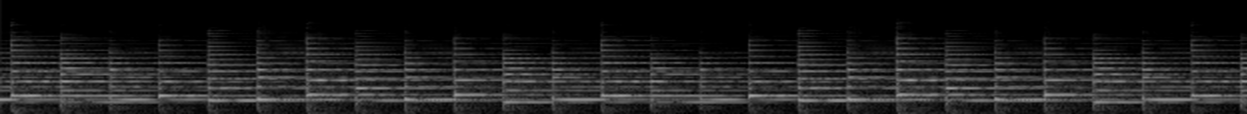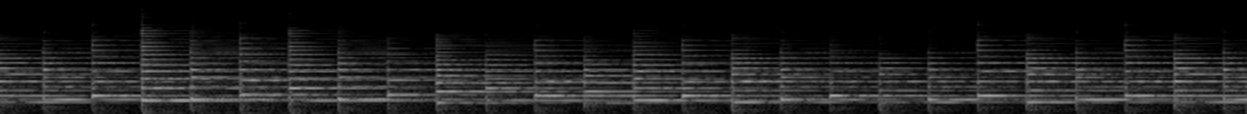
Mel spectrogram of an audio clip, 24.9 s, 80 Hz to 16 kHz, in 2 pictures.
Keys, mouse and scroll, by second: 8.4-18.9 drag, 18.9 z, 19.5-24.9 drag.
